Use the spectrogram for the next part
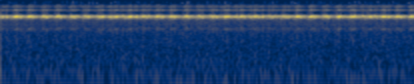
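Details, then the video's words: Cricket chirping at night, its rhythmic, insistent trill made by rubbing the wings; a steady high-pitched pulsing buzz repeats rapidly without pause, with no other sounds. "SOM DE GRILO"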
